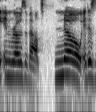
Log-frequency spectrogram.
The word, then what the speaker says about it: Roosevelt: and Roosevelt that V so somebody asked in the chat if the V sound is the same as the W sound it is not it is not they are two different sounds W's for everyone listening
